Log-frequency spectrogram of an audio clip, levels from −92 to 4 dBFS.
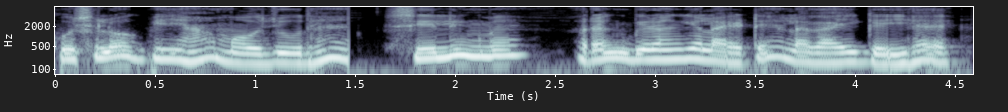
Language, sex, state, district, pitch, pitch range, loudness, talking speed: Hindi, male, Jharkhand, Ranchi, 195 Hz, 155-215 Hz, -11 LUFS, 180 wpm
